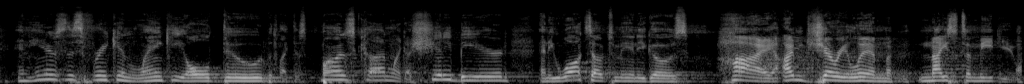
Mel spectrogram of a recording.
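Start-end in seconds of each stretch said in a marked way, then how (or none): 7.2-10.2 acted-out, slow, sarcasm-dripping tone. Retelling a man greeting him behind the curtain after a match, imitating Jerry Lynn's sarcasm. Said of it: "Just dripping with sarcasm".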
